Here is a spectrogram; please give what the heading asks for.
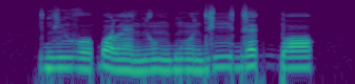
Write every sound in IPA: d ĩ˧ v o˨˦ ɓ ɔ˨ l ɛ̃˨ d ũ˨ ɡ͡b ũ˨ d iː˧ d ɛ˦ ɡ͡b ɔ˦

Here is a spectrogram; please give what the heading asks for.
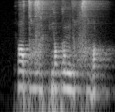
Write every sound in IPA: i dˤ e̤ z a̤ k j ɔ ɡ ɔ n e̤ f sˤ a̤

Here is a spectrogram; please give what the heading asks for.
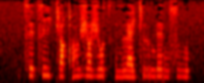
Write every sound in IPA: t͡s e t͡s i c o qʼ o̤ ʒ ɒ ʒ o t͡sʼ e̤ l æ c r ṳ ɾ e ɾ ṳ sˤ ṳ

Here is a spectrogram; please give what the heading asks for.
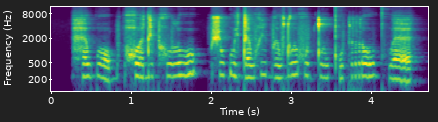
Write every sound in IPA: h ɛ w ɠ o b | χʷ ɘ d i p x u l u | ʃ u ɠ u j d ɛ w x i b ɘ w d u ɪ̯ xʷ ɛ b tʷ i w kʷʼ ɘ p r o w kʷʰ ɛ

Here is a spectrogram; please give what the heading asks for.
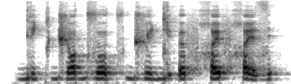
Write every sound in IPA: ɡ ɪ c d͡ʒ ɔ d͡z o t͡s d͡ʒ ʏ ɟ ɪ ʔ ə f χ ɪ f χ e z

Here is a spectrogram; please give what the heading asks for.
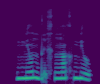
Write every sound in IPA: mʲ ũ n d ḛ x ŋ ɐ̃ x mʲ u

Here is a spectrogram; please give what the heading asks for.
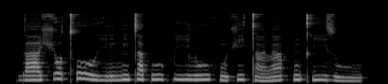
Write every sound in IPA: ɡ aː˨ ʃ ɔ˦ tʰ oː˦˨ ɣ i˨ ɾ ĩ˨ n ĩ˦ t a˦ p uː˦ k͡p iː˦ l uː˦ f ũ˨ ʃ i˦ t ã˨ l ã˦ f ũ˦ kʼ iː˦ z uː˨

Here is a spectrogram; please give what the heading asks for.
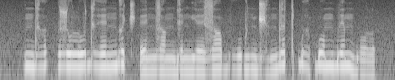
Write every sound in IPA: n d ə̤˦ | z u˧ l u˦ dʱ e˧ ŋ ɡ ə˦ t͡ʃʼ e˨ n z ʌ˨ ŋ ɡ e˨ ŋ j e˨ z ʌ˧ bʱ u˧ ɡ n d͡ʒ ə̤˨ n d ə˦ t ɓ ə̤˧ ɓ o˦ m b e˦ m b o˨ l

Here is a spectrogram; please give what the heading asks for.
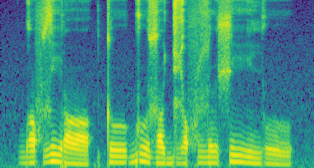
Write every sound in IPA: ɡ ɔ f z i ɾ ɔ | t uː ɡ u z ɔ d͡ʑ ɔ f ɮ ɯ ʃ iː j uː

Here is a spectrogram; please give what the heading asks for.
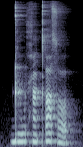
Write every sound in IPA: ɖ ʉ w ħ ã kʼ ə sˤ u

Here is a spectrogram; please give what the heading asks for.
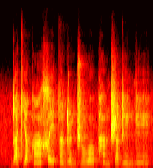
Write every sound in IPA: ɖ a tʲ ɜ q ã χ e t ã ɖ ə˞ n d͡ʒ õ lˠ o bʱ ã n d͡ʒ a ɖ ẽ ŋ ɡ ẽ

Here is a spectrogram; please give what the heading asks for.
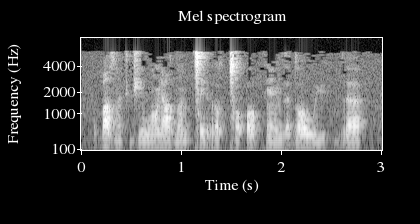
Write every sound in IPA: ɓ ɛ zˤ õ t͡ʃ d͡ʒ ɪ w ɔ̃ j e dˤ ẽ d ǀ e r ɔ ǀ ɔ ʔ ɔ k ɛ̃ ɡ ɐ d ɔ w y | b r ɐ

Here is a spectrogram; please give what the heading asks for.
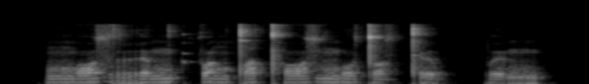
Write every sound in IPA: ŋ ɔ z r ə ŋ t͡sʼ o ŋ tˤ ɘ tʰ ɔ z ŋ o t ɔ z tʼ ɘ pː ɘ ŋ

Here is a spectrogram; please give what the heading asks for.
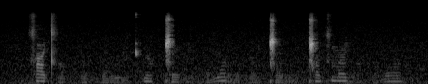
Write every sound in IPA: c a˥ cʰ ɤ˩ pː ə˞˩ pː ɛ˩ m i˨ v ʈʰ y˦ ɭ ǁ i˨ ɭ b y˩ b ə˩ v o˥ r ə˩ b ɭ ə˞˩ ǁ ɛ˨ r ʊ˨ ǁ ɤ˥ c m ə˞˥ ʎ ɤ˩ h ʊ˩ v o˥

